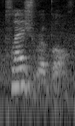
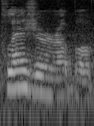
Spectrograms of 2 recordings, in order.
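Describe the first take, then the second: First: It is said with three syllables. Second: It is said with four full syllables. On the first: The speaker calls it right. "we're dropping that second syllable" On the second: The speaker calls it wrong. "It's not pleasurable"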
